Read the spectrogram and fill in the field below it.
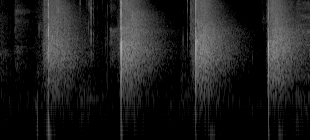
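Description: Four sharp, evenly spaced hand claps in a steady rhythm, roughly one per second, each snapping out crisply and trailing off in a brief ring before the next, as a speaker claps to start a group song and invites the audience to join. No voices.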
